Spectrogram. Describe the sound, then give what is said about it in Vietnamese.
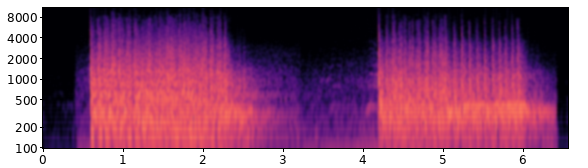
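Mortar fire bursts into a wartime market in two long, loud volleys of rapid, crackling shots, separated by a quieter rumbling lull. “Bỗng một loạt súng cối bắn vào chợ, mọi người tản đi, còn lại Trúc và Nga”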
